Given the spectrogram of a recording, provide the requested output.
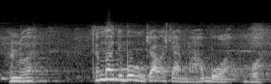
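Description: An older man, a senior monk with an Isan northeastern Thai accent, telling stories from memory in an informal, animated old-man way and acting out the dialogue. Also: fairly high pitch, fast, lo-fi sound. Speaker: senior Buddhist monk reminiscing. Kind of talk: informal storytelling, reminiscing. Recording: echoey hall with clear background noise.

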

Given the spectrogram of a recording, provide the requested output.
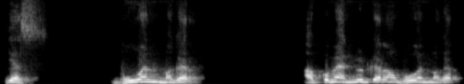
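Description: A man's voice: sits high, a little slow, mellow, muffled recording. An older man, a psychiatrist leading a live webinar over a video call, explaining by acting out little dialogues.

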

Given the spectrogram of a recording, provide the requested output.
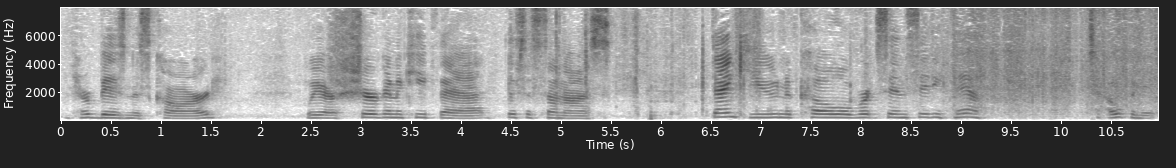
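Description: Woman, middle-aged, bubbly vlogger, slightly high voice; noisy home recording. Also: a little slow. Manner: gushing, chatty, addresses viewers as y'all. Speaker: vlogger unboxing a mail order. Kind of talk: casual unboxing chat.

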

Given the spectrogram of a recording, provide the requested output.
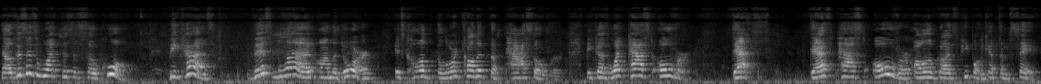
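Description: In a small classroom, a middle-aged children's chapel teacher with a high voice tells a Bible story in an unhurried way, yet with big energy, gesturing to act it out and asking the kids "okay?" along the way. The audio comes from a far-off camera with no visible microphone, giving a roomy echo and a faint hiss underneath.

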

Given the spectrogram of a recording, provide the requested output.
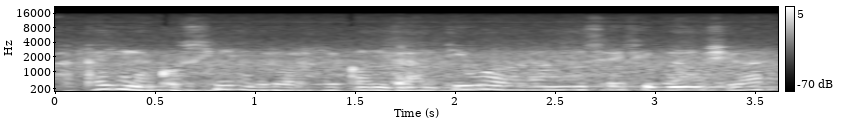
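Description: Very noisy handheld camera audio carries an Argentine man's voice, a little higher than average. He comments casually in short, slangy bursts as he explores an empty building at night. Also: fast. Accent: Argentine Spanish. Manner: informal, slangy, speaking in short remarks.

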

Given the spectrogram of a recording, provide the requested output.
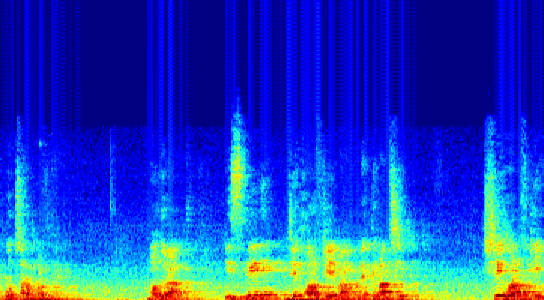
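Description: A man's voice: a little high, far from the mic, slight background noise. Patient Bangladeshi man teaching in an echoey hall. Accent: Bangladeshi Bengali. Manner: patient, repetitive, drawn-out demonstrations of letter sounds. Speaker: Quran teacher. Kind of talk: recorded recitation lesson.

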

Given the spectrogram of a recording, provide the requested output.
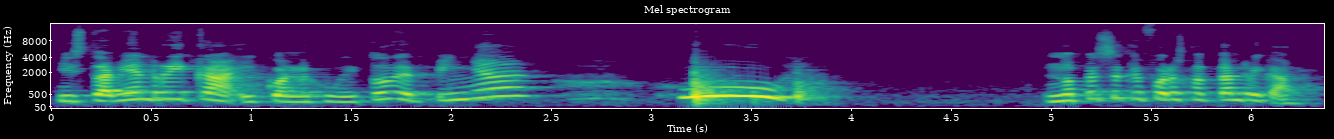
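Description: A woman's voice: sits high, lively intonation, fast, heavy background noise. A middle-aged woman, hosting her cooking channel's livestream in a casual, chatty way, laughing often and slipping into English phrases.

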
